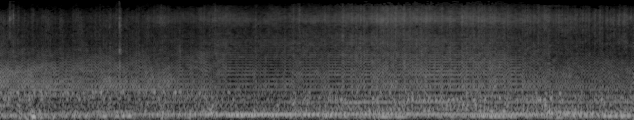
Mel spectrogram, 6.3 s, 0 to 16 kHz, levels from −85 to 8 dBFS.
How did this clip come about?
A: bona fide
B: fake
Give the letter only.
B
